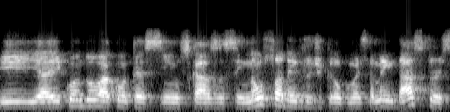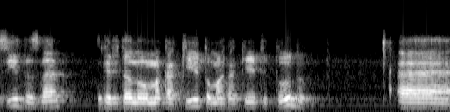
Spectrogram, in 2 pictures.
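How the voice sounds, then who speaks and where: This man has a plain, everyday voice, pitched fairly high, and talks at a moderate pace with fairly even intonation. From Brazil. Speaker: football commentator. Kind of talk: casual chat.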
